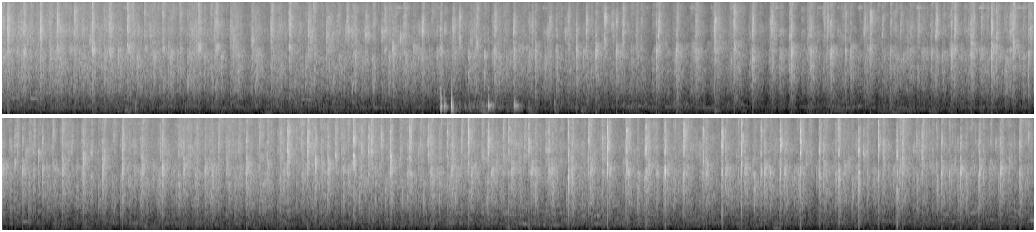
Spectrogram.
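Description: Audience applauding: many hands clapping steadily throughout. A couple of brief low thuds stand out about seven seconds in.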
